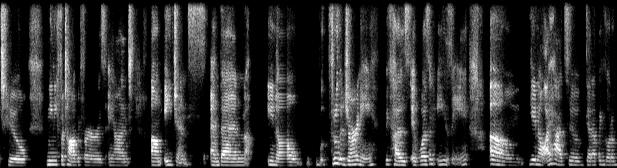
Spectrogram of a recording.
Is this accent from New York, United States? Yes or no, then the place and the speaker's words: yes; New York City, New York, United States; I'm originally from New York City, from Brooklyn, New York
